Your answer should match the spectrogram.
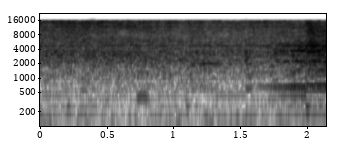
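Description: Outdoor street noise, a low rumble with a hiss over it. Music with held notes comes in clearly near the end.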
